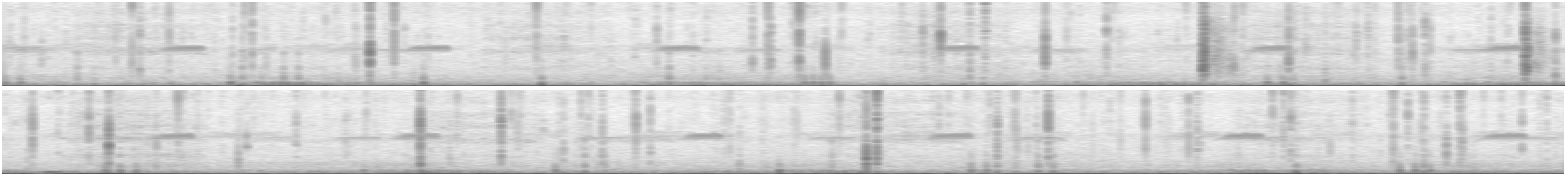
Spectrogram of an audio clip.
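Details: Sleeping kitties purring in a spring garden ambience with a fireplace: an unbroken low purr runs beneath frequent sharp crackles and a steady series of short, high-pitched insect-like chirps repeating about every second.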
